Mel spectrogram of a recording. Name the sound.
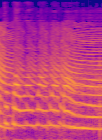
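air horn sound effect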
